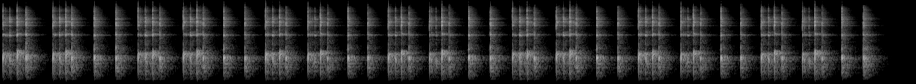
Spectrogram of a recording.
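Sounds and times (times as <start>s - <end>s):
double-box glass capricho castanets clacking: 0.0s - 8.8s.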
